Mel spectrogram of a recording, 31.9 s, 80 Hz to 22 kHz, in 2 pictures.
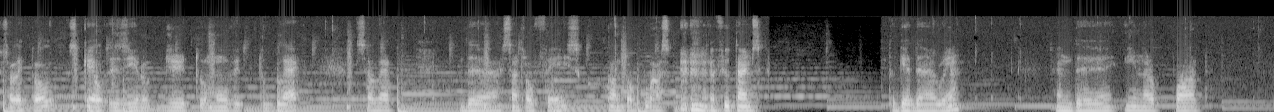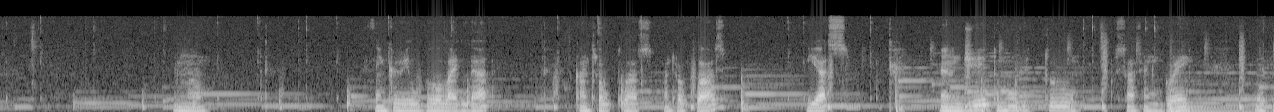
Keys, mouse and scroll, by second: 0.7 g, 4.2 click, 4.4-5.4 middle drag, 5.4 3, 6.1 click, 6.4-7.7 middle drag, 7.7 ctrl+KP_Add, 8.2 ctrl+KP_Add, 11.0-13.3 middle drag, 13.3 scroll up 3, 13.7-14.9 shift+middle drag, 14.9 shift+click, 15.7 shift+click, 16.0-17.1 middle drag, 17.1 alt+click, 18.0 click, 18.6-19.9 middle drag, 19.9 click, 20.1-21.6 middle drag, 21.6 shift+click, 21.9-23.4 middle drag, 23.4 ctrl+KP_Add, 23.9 ctrl+KP_Add, 24.8-27.9 middle drag, 27.9 g, 30.4 click.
